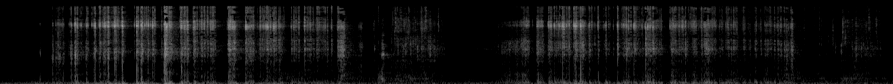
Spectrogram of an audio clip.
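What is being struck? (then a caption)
Bar of soap scraped with a blade. A blade tool carves a grid into a solid, hand-sized bar of turquoise-green soap held in the palm and scrapes off small cubes. Dry, bright, rapid scratching and crumbly scraping come in two bursts separated by a brief pause, with no low-end body.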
